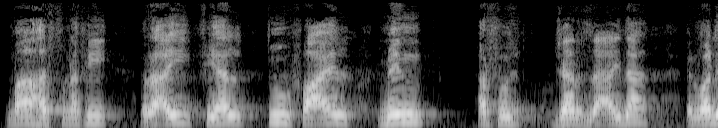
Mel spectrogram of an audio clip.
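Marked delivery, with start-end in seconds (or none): none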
